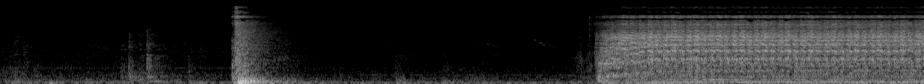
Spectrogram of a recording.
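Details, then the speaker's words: Truck converted from points to a Pertronix electronic ignition with a Flamethrower II coil on full 12 volts: a clunk, then steady starter churning about three turns a second with no firing; crank, no start. "is the electronic ignition not triggering or is the new coil not so new and not working we know we've got power so uh first time wasn't a charm"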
